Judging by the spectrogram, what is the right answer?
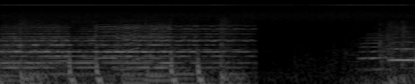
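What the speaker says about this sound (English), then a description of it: "listen to your heartbeat. The heartbeat of America." Heartbeat-style throbbing in a Chevrolet Chevy Cavalier car advert, heard as regular low thumps over a sustained musical hum, breaking off for a quiet moment before the sound resumes.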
